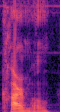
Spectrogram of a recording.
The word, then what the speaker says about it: caramel: The red dots show where people pronounce the word caramel with 2 syllables, like I do, caramel, while the blue designates speakers who say caramel with 3 syllables.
